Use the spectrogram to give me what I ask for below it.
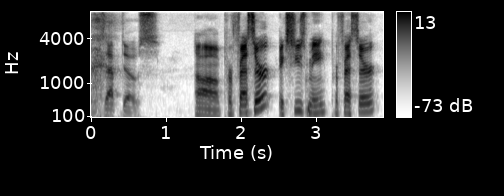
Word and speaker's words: Zapdos: on Tuesdays oh okay um it's zap do Mr Curtis not zapto zap toast like breakfast and toast not that either not that either Zapdos uh Professor excuse me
